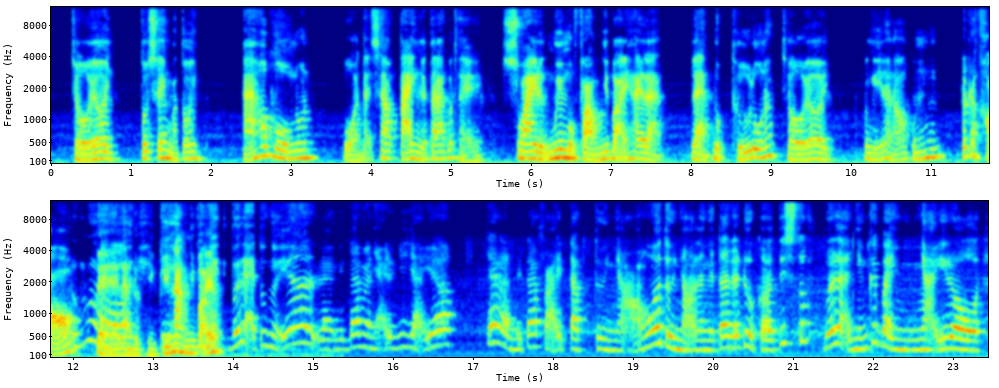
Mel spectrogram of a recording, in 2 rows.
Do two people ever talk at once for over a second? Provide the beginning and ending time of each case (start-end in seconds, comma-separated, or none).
12.0-13.8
